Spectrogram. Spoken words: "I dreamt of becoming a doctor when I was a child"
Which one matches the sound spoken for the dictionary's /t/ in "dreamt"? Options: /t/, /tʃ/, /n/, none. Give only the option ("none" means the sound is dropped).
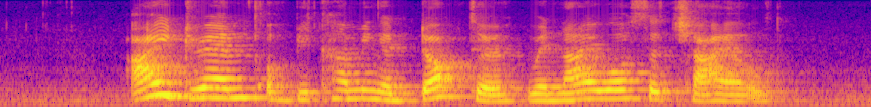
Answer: /t/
